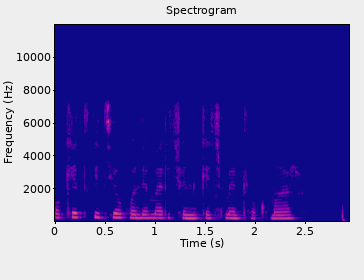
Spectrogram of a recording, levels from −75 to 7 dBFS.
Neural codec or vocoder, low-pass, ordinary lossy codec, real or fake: none; 7.2 kHz; none; real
